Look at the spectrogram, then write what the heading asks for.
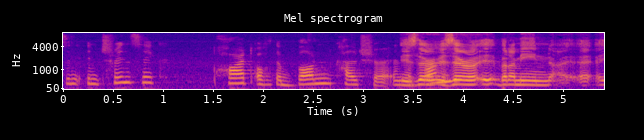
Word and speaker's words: Bon: How do you spell that? B-O-N.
